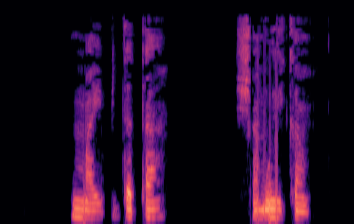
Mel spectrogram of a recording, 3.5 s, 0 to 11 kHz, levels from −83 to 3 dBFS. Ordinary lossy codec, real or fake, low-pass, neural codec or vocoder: MP3, 32 kbps; real; 9.9 kHz; none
